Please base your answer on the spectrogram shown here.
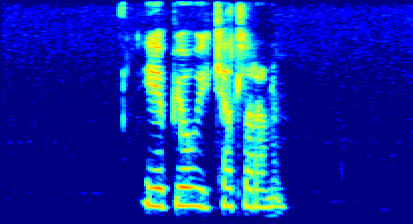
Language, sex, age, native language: Icelandic, female, 20-29, Icelandic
